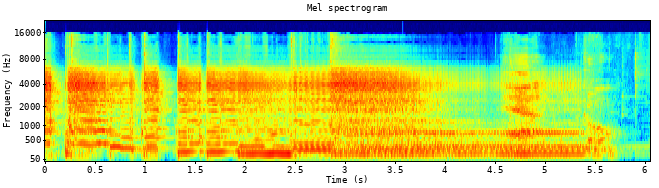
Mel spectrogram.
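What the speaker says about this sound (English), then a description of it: "So you have level, fuzz, or what would be like a gain knob on a distortion pedal, and a tone knob." Electric guitar played through a fuzz pedal, a few distorted notes and chords ringing loud and sustained with a long decaying tail; no speech over it.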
